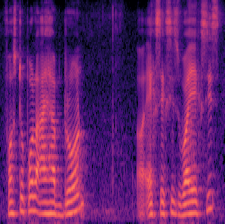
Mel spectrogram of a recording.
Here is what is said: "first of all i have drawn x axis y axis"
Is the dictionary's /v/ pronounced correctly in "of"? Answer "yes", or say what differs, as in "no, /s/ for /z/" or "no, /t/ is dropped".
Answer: no, /p/ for /v/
